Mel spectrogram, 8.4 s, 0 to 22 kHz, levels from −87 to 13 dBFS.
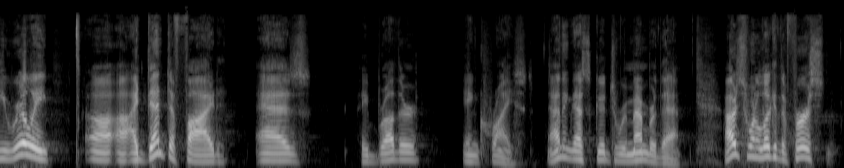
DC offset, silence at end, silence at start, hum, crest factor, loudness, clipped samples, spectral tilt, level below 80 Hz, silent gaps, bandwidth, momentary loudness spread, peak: under 0.1%; 0.25 s; 0 s; none; 20 dB; -24 LUFS; under 0.1%; -5.5 dB/octave; -62 dBFS; none; 16 kHz; 18 LU; -6 dBFS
